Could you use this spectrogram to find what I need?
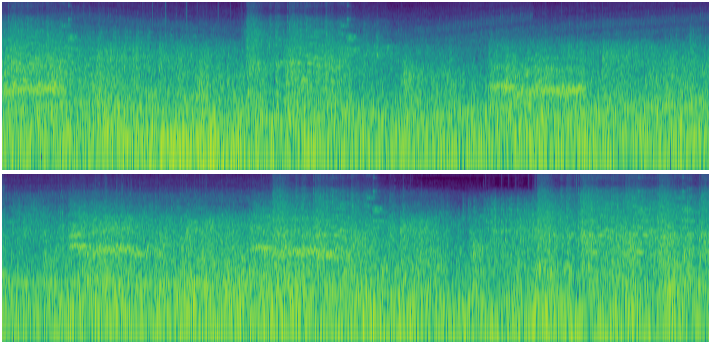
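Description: A car crashes and tumbles with loud thuds.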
